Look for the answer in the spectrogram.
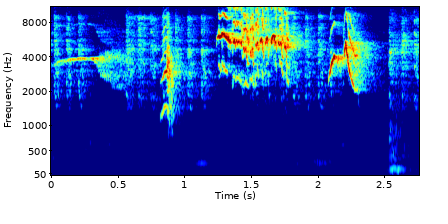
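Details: Excited oriental magpie-robin singing in the ngobra style while opening its tail, called gacor and nembak: a buzzy rattling trill leads into a bright, high whistled flourish, then sharp upward slurred notes.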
